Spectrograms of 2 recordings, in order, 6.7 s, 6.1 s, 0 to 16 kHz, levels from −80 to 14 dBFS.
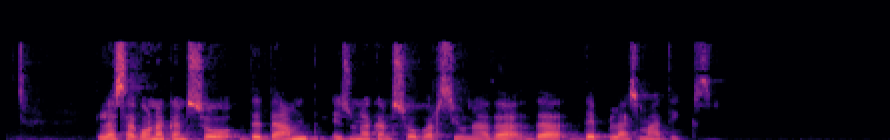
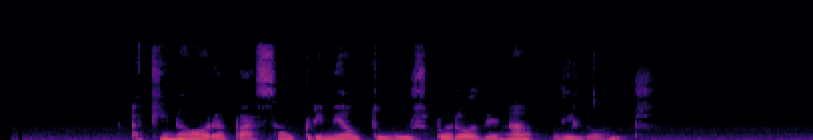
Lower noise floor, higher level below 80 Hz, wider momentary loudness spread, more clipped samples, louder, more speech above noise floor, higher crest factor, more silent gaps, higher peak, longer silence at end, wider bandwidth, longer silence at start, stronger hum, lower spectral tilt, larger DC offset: first, -79 dBFS vs -61 dBFS; first, -70 dBFS vs -78 dBFS; about the same, 10 LU vs 12 LU; neither; first, -22 LUFS vs -32 LUFS; first, 56 dB vs 29 dB; about the same, 18 dB vs 16 dB; neither; first, -6 dBFS vs -16 dBFS; first, 1.4 s vs 1.25 s; about the same, 11.5 kHz vs 11.5 kHz; second, 0.15 s vs 1 s; neither; second, -3.5 dB/octave vs -7 dB/octave; neither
